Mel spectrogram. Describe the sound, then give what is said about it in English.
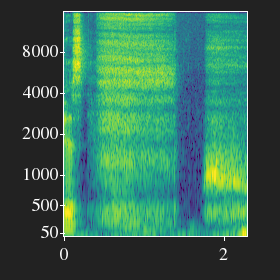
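A deep cleansing breath, drawn in through the nose and let out through the mouth: two long, airy rushes of breath separated by a short silence, the second starting strongly. “Just a nice deep cleansing breath in through the nose and out through the mouth.”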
